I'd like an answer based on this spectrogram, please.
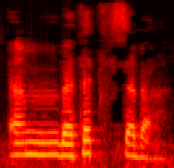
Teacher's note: نأتي بالهمس التاء ثم ندخل في السين · Term: إظهار التاء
